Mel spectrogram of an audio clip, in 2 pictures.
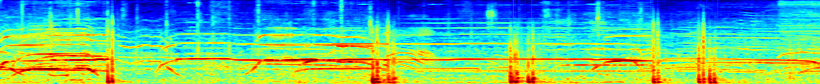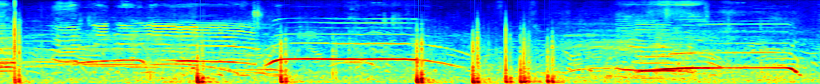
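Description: Aerial fireworks bursting over the bay: a dozen or so sharp bangs at irregular intervals, heard through a phone microphone, with the voices of onlookers calling out between and over them.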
